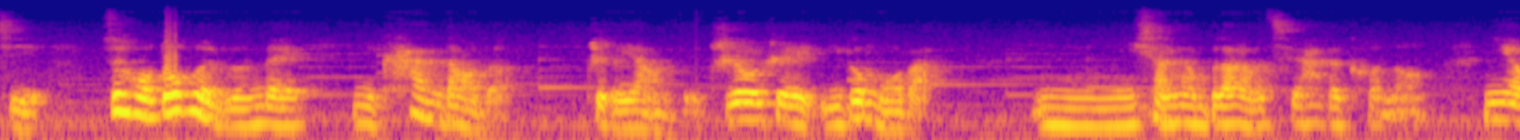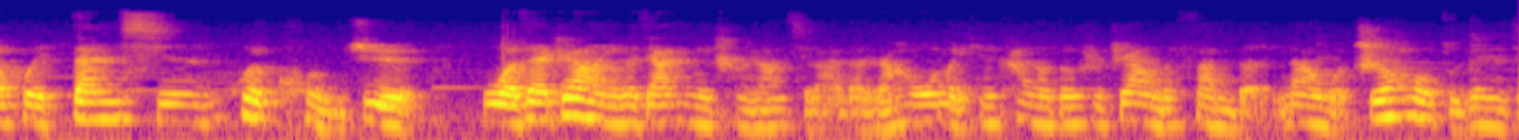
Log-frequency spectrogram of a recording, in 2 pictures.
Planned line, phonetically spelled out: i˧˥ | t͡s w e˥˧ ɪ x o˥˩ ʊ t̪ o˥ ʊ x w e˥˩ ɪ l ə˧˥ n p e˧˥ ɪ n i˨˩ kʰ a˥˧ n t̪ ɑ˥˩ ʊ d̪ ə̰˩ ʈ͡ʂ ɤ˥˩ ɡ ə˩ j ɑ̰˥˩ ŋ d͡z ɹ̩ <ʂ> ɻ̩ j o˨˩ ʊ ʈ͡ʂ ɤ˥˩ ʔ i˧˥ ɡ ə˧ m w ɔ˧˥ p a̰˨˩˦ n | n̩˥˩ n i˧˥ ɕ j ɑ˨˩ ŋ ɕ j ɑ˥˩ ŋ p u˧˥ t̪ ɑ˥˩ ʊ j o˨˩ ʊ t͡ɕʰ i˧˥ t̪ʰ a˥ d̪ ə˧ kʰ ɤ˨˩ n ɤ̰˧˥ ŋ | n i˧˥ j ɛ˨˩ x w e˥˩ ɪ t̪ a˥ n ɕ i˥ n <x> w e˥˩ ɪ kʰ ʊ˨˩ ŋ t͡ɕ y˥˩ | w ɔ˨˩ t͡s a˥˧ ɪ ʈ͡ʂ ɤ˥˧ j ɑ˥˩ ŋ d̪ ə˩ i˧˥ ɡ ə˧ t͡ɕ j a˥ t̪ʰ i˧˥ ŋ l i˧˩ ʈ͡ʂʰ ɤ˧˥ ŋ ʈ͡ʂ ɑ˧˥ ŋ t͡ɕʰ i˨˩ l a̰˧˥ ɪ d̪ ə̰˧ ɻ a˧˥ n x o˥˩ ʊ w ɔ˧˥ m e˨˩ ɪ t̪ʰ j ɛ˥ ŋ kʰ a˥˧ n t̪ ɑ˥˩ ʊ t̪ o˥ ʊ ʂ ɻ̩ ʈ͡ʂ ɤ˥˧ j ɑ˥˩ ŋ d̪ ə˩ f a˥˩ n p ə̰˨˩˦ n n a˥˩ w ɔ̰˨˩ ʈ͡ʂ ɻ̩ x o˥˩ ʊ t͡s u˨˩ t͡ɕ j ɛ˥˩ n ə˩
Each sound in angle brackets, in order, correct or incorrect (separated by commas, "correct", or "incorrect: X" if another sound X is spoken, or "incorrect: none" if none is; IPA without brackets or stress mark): incorrect: ʈ͡ʂ, correct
